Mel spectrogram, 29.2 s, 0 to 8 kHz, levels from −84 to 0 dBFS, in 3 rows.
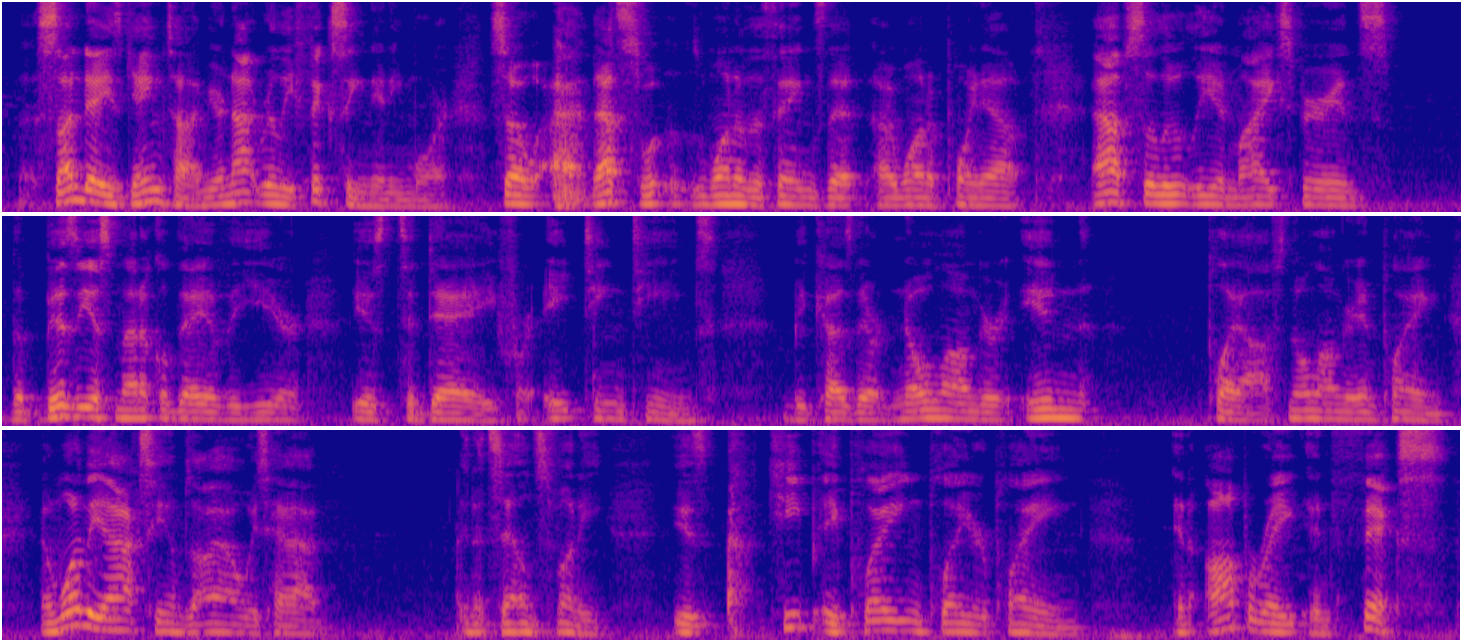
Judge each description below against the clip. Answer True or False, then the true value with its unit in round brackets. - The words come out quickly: False (140 wpm)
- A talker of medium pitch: False (115 Hz)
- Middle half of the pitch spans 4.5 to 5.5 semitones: False (3.2 semitones)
